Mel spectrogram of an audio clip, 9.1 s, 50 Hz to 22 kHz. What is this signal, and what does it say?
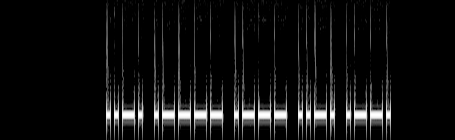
Morse code, heard as a keyed tone, about 15 wpm, 700 Hz. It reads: F1JFP
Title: DXCC-100 Call Signs - 5 Characters - Repeated 2x - 15wpm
